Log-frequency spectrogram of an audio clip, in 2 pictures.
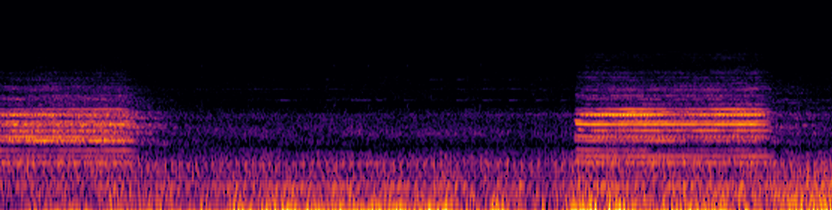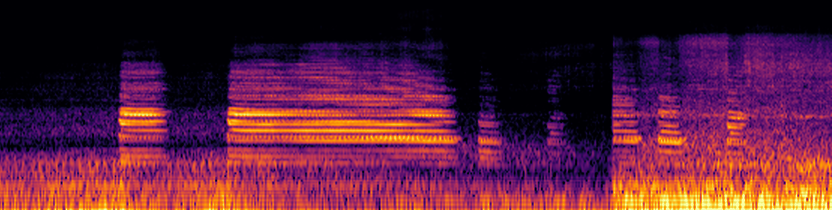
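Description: Westbound freight train passing close by, a loud continuous rumble of rolling wagons with repeated long blasts of the locomotive horn.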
